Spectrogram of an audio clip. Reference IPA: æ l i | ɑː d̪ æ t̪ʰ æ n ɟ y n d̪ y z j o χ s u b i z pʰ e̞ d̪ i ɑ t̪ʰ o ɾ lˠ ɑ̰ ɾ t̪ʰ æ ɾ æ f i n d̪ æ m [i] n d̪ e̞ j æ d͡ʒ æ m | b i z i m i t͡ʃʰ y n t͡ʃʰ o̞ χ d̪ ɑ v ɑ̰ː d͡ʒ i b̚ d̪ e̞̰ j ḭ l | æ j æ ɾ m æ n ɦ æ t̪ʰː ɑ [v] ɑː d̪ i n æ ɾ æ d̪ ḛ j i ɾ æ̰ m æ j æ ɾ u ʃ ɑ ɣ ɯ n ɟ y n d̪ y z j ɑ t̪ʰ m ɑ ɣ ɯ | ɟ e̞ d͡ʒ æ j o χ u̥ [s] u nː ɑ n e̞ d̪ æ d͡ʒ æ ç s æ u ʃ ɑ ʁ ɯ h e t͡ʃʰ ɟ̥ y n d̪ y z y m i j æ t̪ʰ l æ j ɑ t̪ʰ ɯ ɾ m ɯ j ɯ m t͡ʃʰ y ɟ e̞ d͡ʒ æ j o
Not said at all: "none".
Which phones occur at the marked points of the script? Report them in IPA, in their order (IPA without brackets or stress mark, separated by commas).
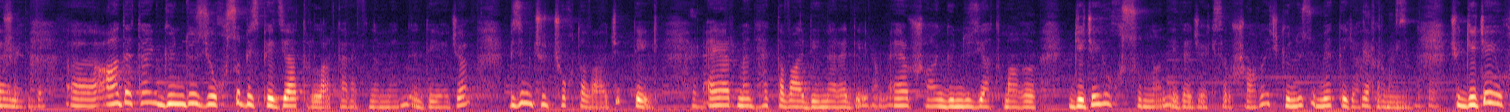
æ, v, s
